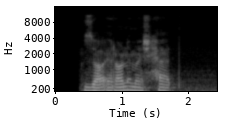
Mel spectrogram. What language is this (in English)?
Persian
